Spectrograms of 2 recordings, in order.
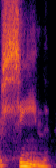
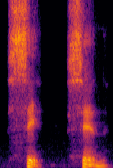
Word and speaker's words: seen: And I've never, for the letter D, I've never seen. Not sin. Seen.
